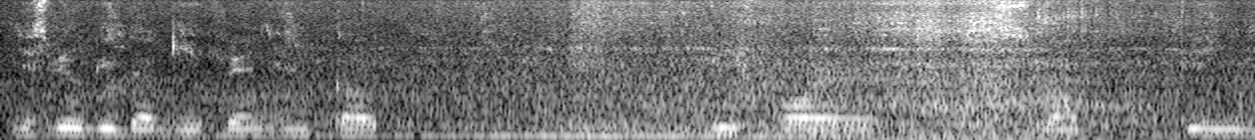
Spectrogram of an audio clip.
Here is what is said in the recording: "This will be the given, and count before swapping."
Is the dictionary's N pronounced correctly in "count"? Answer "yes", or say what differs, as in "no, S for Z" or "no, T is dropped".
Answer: no, N is dropped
